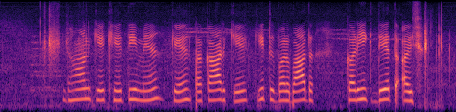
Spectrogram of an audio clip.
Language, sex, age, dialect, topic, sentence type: Maithili, female, 25-30, Southern/Standard, agriculture, question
